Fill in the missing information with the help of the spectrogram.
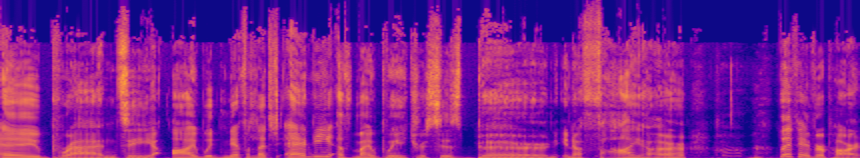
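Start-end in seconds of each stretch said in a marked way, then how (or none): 0.0-5.2 slow, bad British accent, "fire" drawn out. You quote your favorite line from the reunion, in a bad British accent as Lisa. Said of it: "that was a horrible British accent".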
